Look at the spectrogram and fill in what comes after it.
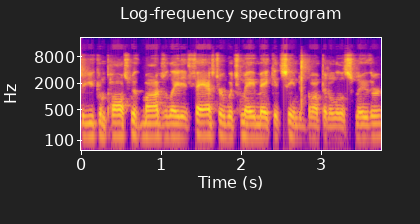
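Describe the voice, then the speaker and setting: A man's medium-pitched voice moves at a fairly quick pace. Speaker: transmission builder. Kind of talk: interview. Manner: fast; halting, many repetitions.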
